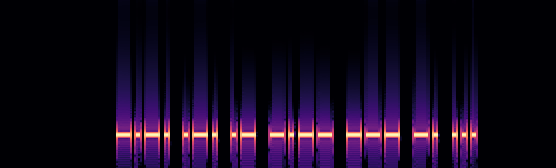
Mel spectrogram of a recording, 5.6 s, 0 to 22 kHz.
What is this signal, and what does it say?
Morse code, heard as a keyed tone, about 26 wpm, 700 Hz. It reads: CRAYONS
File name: practice / 25wpm / Easy Words with Hints - 25wpm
